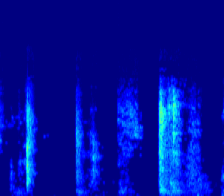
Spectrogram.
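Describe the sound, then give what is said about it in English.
A man opens a door with a series of rattling clunks and scrapes, four or five bursts of handling noise separated by short pauses, with no talking. “I hear him opening the door now.”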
